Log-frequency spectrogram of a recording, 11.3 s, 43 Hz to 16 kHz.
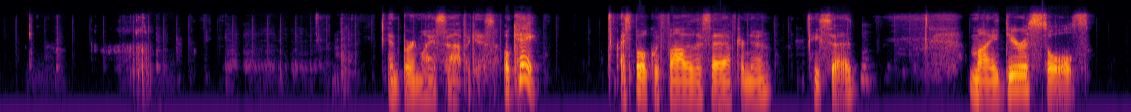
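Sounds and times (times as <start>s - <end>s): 
wet mouth clicks: 0.1s - 3.8s
small swallowing sounds: 0.3s - 3.8s
noisy slurp of hot tea: 1.0s - 3.5s
speech: 3.9s - 5.5s, 6.2s - 8.8s, 9.7s - 11.0s.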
